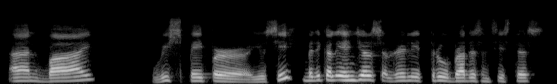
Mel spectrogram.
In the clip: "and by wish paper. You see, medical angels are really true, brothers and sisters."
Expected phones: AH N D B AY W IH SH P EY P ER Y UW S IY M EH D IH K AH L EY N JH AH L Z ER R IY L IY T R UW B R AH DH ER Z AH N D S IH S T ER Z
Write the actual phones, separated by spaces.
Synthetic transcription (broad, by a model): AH N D B AY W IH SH P EY P ER Y UW S IY M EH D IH K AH L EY N JH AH L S R IY L IY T R UW B R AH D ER S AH N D S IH S T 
